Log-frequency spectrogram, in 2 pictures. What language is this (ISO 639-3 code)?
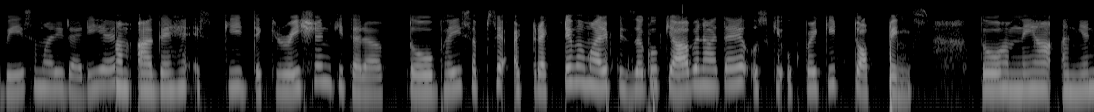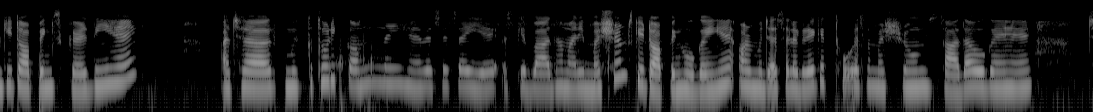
hin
